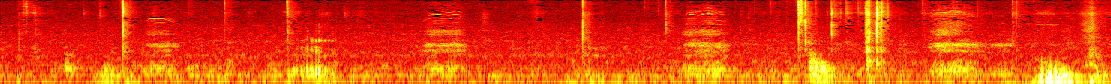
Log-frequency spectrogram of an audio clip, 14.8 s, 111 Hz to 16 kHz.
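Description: Near silence with faint handling noise: scattered small clicks and soft rustles as fingers position a small component and wire leads on a circuit board, the loudest a pair of sharp ticks roughly 11 seconds in.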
